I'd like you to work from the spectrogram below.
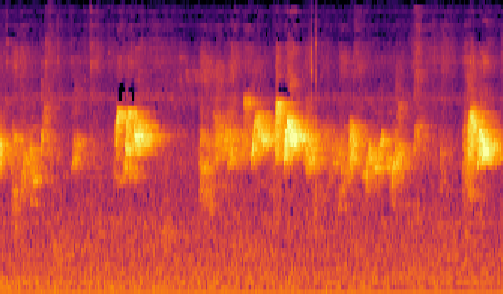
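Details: Caged red-whiskered bulbul singing: a series of short, bright warbled phrases, rising and falling, repeated several times over seven seconds, with louder emphatic notes near the start and end; faint low background hum.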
